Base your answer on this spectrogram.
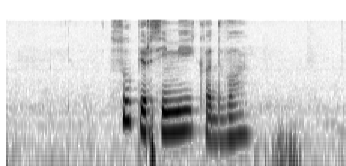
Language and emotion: Russian, sad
